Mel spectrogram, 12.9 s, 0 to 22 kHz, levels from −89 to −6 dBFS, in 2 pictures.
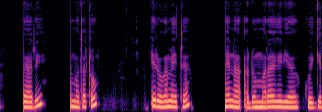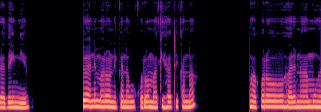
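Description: At 0.32, 1.26, 4.36 (before "hena andũ marageria kwĩngĩra"), 7.95 (before "aya nĩ maronekana gũkorwo") and 11.28 s, a clipped start after a pause: the sleeping output wakes late, swallowing about 150–160 ms of speech onset. Unlike muted pauses, where only background drops, sound itself is lost.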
